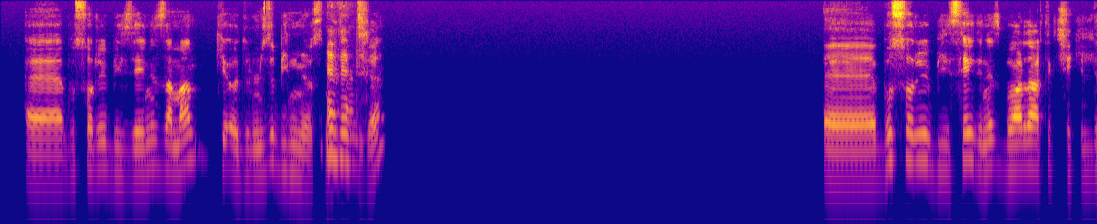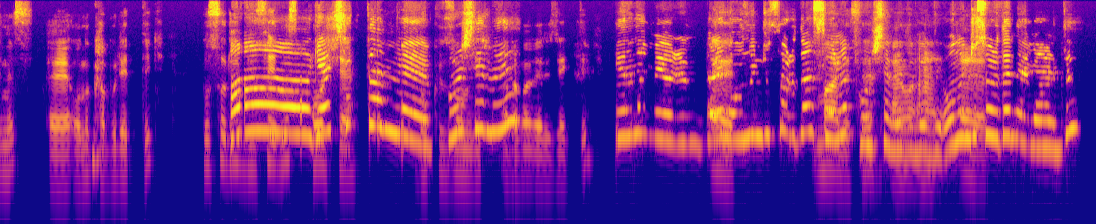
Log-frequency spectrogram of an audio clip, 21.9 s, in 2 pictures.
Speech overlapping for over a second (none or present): present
